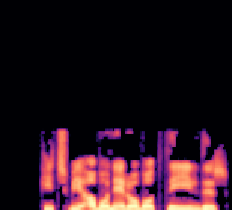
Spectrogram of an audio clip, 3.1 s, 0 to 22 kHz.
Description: robot-dlive.mp3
